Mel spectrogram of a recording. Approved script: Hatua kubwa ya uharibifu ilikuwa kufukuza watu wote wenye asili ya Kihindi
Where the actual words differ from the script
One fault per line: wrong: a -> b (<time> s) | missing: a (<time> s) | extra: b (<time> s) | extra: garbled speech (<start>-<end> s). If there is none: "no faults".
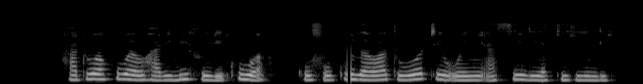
no faults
